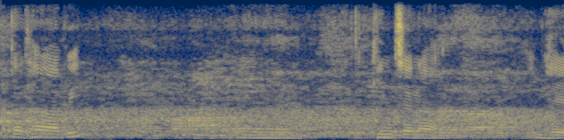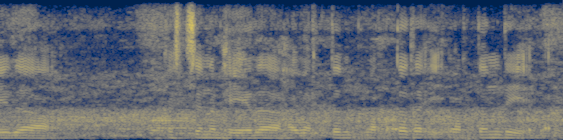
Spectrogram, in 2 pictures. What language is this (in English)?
Sanskrit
